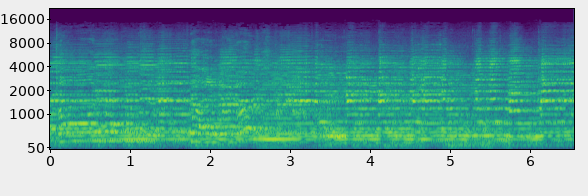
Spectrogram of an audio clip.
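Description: Two button accordions (Lithuanian armonikas) playing a folk tune together as a duet, with a steady, continuous sound of held and moving notes and no break.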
